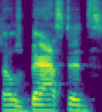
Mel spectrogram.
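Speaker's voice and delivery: put-on cartoonish father voice. Asked to say the line in Peter Griffin's voice. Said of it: "You gotta say that in Peter Griffin's voice".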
